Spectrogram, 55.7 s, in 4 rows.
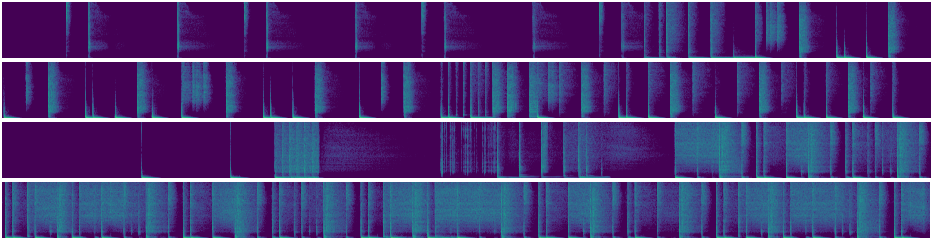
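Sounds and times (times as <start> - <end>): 
drums: 9.3 - 27.5, 31.3 - 33.3, 35.3 - 37.4, 38.0 - 55.7.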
